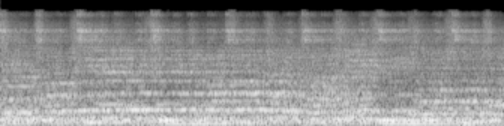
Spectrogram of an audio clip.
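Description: Church choir singing a hymn with guitar accompaniment over held bass notes, with a steady high percussion beat of about four strikes a second.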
